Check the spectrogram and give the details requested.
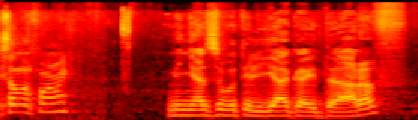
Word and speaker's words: Ilya Gaidarov: Joining me today is Ilya Gaidarov.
